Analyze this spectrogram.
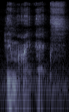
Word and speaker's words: Mx: miss which is mix m-i-x well i'm sorry mx pronounced mix um but listen i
